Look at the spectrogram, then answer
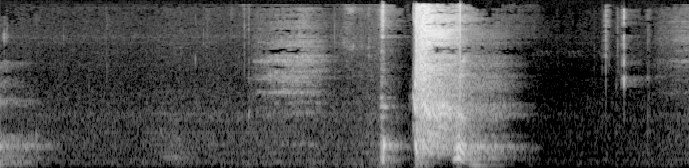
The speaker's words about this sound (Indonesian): Mohon maaf ini agak masih masih batuk.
